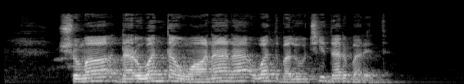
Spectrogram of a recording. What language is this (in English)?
Eastern Balochi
